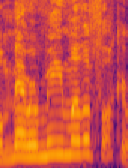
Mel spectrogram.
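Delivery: high-pitched taunting confrontation; spring it on them in a high, heated voice; re-enacted angry gotcha; acted menacing challenge. Acted confrontation after finding them.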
